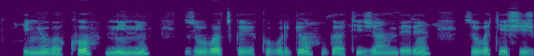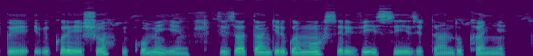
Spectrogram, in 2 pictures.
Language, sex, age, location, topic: Kinyarwanda, male, 36-49, Burera, government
